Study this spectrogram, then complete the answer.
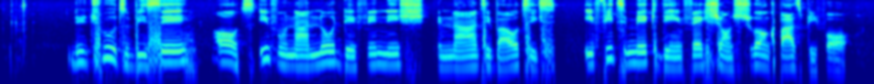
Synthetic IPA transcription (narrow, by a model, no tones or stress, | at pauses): ditɹutbiseɔtifunanodefĩniʃ | unaãntibaɔtʰiks | ifitmekdiĩnfɛkʃɔ̃nstɹɔ̃ŋɡpasbifɔ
